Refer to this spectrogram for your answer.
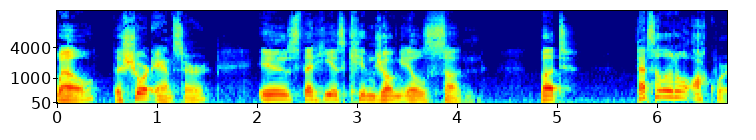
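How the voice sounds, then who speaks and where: This man speaks very slowly at a medium pitch, with long, frequent pauses and lively intonation. The recording is very clean, with a silent background. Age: 30s. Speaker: history podcast host. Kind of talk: scripted narration.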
